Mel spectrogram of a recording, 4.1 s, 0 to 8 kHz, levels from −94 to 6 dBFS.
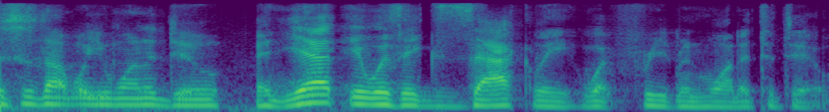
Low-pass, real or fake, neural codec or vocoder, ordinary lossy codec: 7.2 kHz; real; none; AAC, 32 kbps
